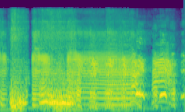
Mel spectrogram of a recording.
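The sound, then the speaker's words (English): A person blows a loud, sputtering raspberry with their mouth, imitating a fart in a couple of buzzing bursts lasting under two seconds. “And you're making fart sounds.”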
